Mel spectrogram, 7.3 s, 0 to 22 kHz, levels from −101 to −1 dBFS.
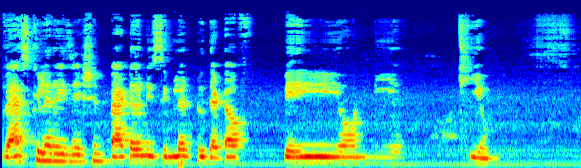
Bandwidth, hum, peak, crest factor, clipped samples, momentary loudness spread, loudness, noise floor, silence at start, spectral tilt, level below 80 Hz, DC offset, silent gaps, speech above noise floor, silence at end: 15.5 kHz; none; -4 dBFS; 16 dB; under 0.1%; 20 LU; -18 LUFS; -51 dBFS; 0.05 s; -6 dB/octave; -54 dBFS; under 0.1%; none; 34 dB; 1.05 s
